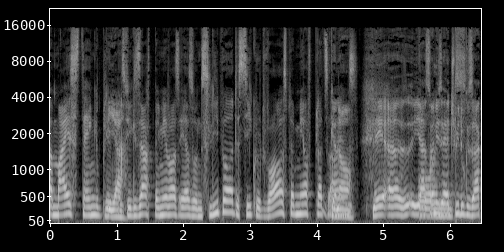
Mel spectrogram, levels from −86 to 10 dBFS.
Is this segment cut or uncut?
uncut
